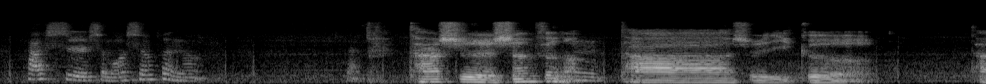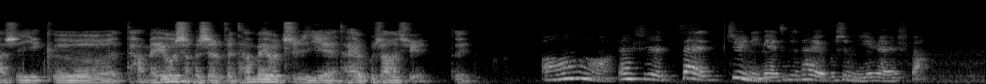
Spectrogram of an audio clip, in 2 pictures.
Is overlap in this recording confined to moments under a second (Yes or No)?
Yes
